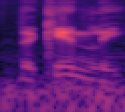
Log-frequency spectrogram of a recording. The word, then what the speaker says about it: Dakynleigh: DeKinley, I believe, is the name. Let me spell that for y'all. It's DAKYNLEIGH. That's DeKinley. That's what that is.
